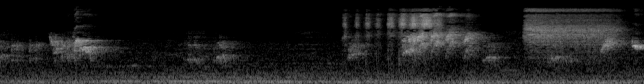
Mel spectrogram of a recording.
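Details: Red-whiskered bulbul in song during the covid season: short warbled phrases at intervals, then a loud burst of bright chirps mixed with broadband rustling noise, another noisy burst near the end.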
